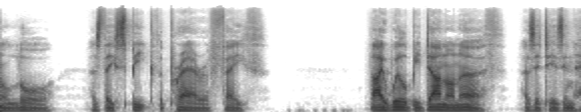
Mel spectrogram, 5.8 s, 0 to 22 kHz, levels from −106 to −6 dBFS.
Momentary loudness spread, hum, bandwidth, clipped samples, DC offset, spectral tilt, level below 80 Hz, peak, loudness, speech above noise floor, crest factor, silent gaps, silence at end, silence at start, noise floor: 13 LU; none; 17 kHz; under 0.1%; under 0.1%; -3.5 dB/octave; -48 dBFS; -10 dBFS; -31 LUFS; 43 dB; 24 dB; none; 0 s; 0 s; -74 dBFS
